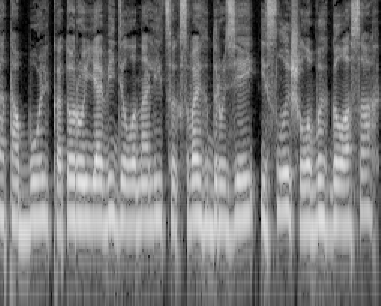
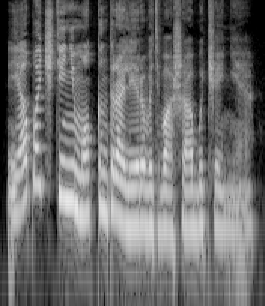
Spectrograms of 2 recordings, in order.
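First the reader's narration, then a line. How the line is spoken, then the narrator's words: Plain. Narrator (Russian): сказал Клэнси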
